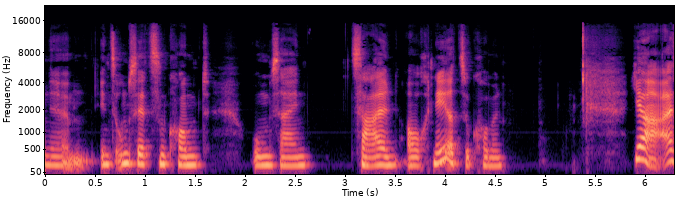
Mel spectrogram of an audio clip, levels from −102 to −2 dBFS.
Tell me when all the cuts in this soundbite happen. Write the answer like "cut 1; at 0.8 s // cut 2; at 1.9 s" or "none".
none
